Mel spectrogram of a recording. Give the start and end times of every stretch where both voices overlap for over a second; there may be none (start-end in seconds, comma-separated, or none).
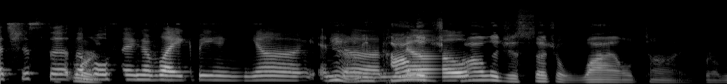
3.2-4.8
